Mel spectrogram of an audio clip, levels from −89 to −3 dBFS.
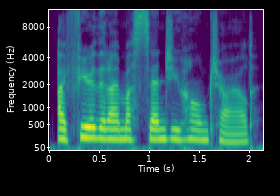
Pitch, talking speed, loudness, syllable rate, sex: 185 Hz, 250 wpm, -18 LUFS, 4.6 syllables/s, female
